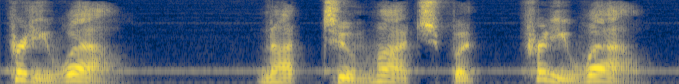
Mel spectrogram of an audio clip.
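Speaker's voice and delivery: high-pitched, curt sister; tart, grudging reply. A narrator's reading. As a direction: give a short, measured verdict. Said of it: "returned my sister curtly".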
